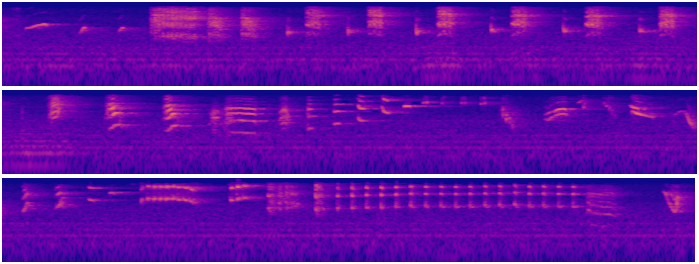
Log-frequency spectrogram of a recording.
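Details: Vigorous long-tailed shrike song used to train caged birds: dense bursts of harsh chattering and rattling notes mixed with sharp chirps, then a rapid ticking series near the end, over a steady low hum.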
